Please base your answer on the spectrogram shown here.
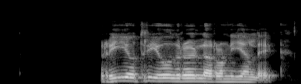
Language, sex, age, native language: Icelandic, male, 60-69, Icelandic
